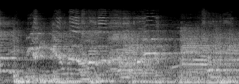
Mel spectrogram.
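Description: Free-improvised noise jazz played live by alto saxophone, electric guitar and electric bass: dense, loud and shifting, over a steady low bass. A high pitch slides downward about half a second in.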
